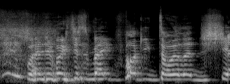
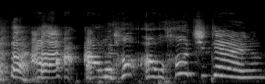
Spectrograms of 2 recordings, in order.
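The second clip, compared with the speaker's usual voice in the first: high, laughing mock threat; hammed-up villain threat; 10 semitones higher, slower than usual. Playful threat while laughing.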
